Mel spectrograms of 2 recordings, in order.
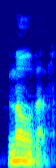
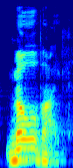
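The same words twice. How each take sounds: First: It is said with an American accent. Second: It is said with a British accent. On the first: "then American one" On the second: "I will start with English pronunciation"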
